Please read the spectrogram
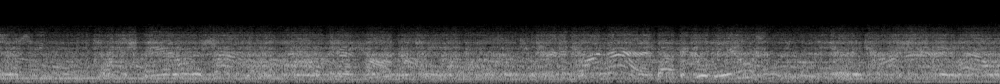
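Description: Galaxy CB radio receiving several distant stations at once: garbled, overlapping voices with warbling whistles over steady static, too rough to make out.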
